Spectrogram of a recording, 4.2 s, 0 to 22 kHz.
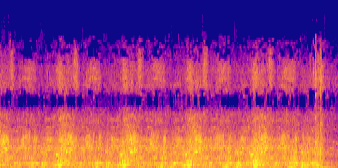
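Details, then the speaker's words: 1972 Winnebago Brave 350 Chevy V8 after a massive failure, cranked with valve covers off: slow, uneven cranking chug near once a second with light valve clatter; several rockers not moving, pushrods bent or missing, camshaft possibly damaged. "we got two that are missing or they're down inside the block bent which even with a collapsed lip lifter the rod should still be around here somewhere so it's probably bent"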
